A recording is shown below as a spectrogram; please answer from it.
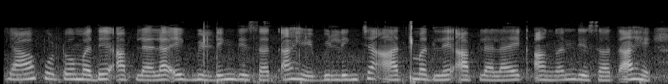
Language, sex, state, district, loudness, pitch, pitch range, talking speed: Marathi, female, Maharashtra, Nagpur, -23 LUFS, 220 Hz, 210-235 Hz, 145 wpm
